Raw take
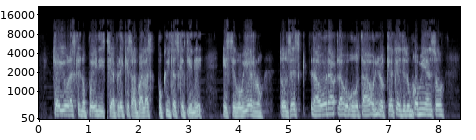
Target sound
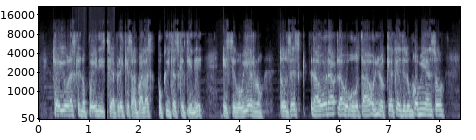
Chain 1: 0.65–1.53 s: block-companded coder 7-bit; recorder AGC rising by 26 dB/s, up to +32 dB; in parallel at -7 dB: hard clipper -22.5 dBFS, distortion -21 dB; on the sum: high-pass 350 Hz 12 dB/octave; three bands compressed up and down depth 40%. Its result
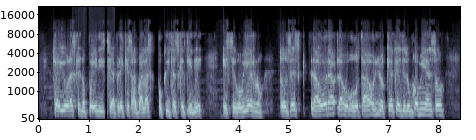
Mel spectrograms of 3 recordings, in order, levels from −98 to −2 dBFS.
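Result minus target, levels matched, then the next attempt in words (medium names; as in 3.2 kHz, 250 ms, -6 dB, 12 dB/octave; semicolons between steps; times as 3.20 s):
125 Hz band -10.0 dB
0.65–1.53 s: block-companded coder 7-bit; recorder AGC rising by 26 dB/s, up to +32 dB; in parallel at -7 dB: hard clipper -22.5 dBFS, distortion -21 dB; on the sum: high-pass 150 Hz 12 dB/octave; three bands compressed up and down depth 40%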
